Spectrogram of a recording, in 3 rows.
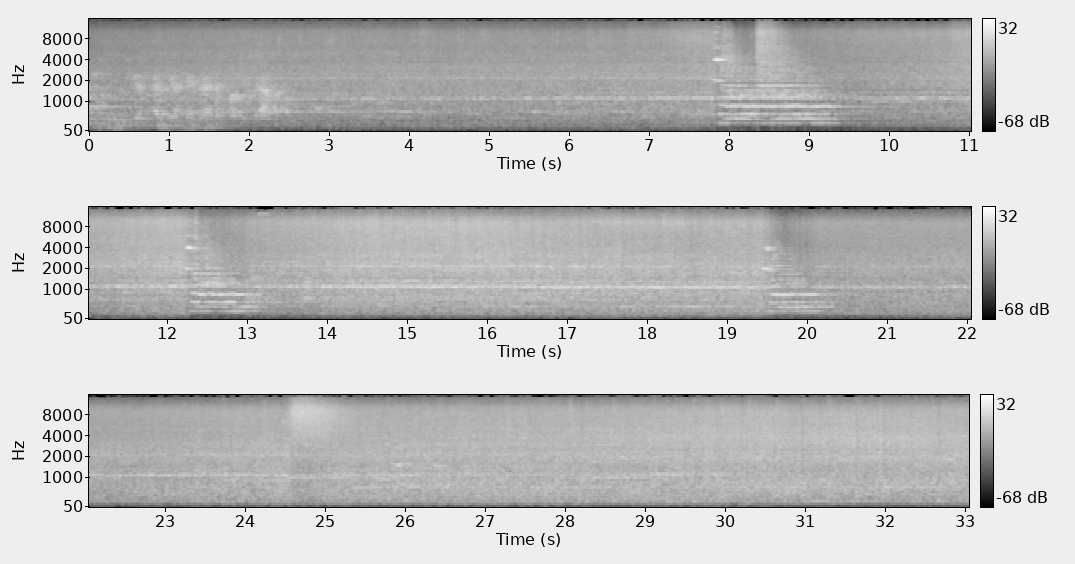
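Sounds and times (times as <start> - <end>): train wheels rattling on rails: 0.0 - 33.0
train horn blast: 7.8 - 9.5, 12.2 - 13.4, 19.4 - 20.4.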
